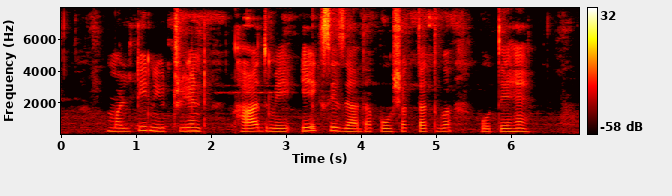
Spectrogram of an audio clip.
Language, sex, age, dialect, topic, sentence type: Hindi, female, 56-60, Marwari Dhudhari, agriculture, statement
